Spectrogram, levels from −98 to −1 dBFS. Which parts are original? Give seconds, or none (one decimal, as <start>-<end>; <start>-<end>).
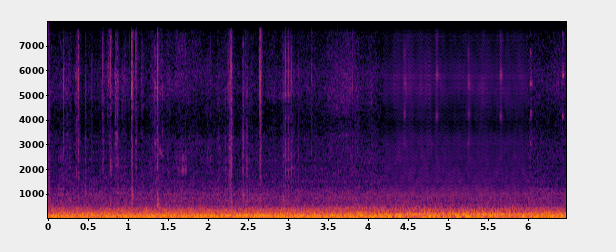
0.0-4.2; 6.0-6.5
